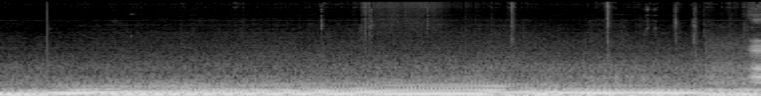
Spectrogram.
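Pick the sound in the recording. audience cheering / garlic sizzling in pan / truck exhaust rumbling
truck exhaust rumbling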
